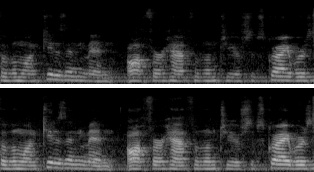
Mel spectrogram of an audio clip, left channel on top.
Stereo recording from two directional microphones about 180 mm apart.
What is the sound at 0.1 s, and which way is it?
Speech, 55° right (ahead or behind).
